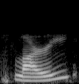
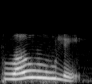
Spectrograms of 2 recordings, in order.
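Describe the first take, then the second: First: The word is said with an R-like sound. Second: The word is said with a clear L sound. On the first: The speaker calls it wrong. "It's not slurry" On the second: The speaker calls it right. "it's slowly"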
